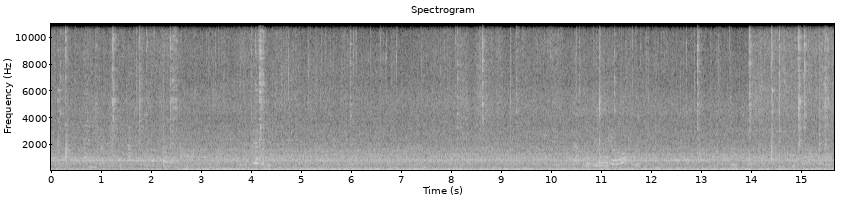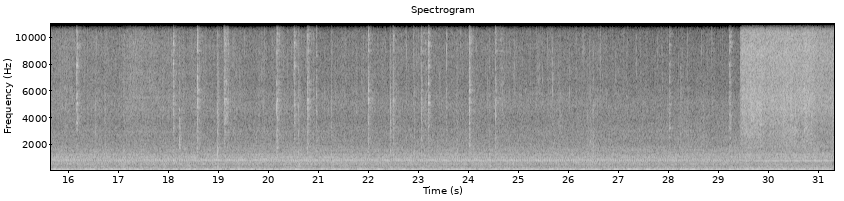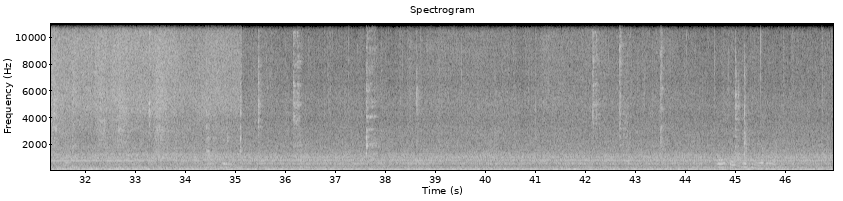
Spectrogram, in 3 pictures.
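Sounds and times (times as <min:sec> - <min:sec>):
pancakes sizzling on a griddle: 0:00.0 - 0:46.9
metal tongs clicking on griddle: 0:01.2 - 0:02.6, 0:04.0 - 0:04.3, 0:14.0 - 0:16.7, 0:18.0 - 0:19.4, 0:20.1 - 0:21.0, 0:22.0 - 0:23.3, 0:24.0 - 0:24.7, 0:36.2 - 0:36.4, 0:42.1 - 0:42.9, 0:44.9 - 0:45.4.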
